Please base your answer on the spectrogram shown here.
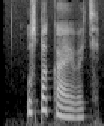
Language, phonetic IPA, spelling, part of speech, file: Russian, [ʊspɐˈkaɪvətʲ], успокаивать, verb, Ru-успокаивать.ogg
- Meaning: 1. to calm, to quiet, to soothe 2. to reassure 3. to assuage, to appease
